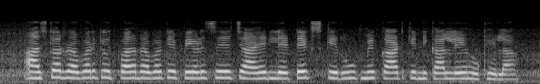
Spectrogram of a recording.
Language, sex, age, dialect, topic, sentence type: Bhojpuri, female, 18-24, Southern / Standard, agriculture, statement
